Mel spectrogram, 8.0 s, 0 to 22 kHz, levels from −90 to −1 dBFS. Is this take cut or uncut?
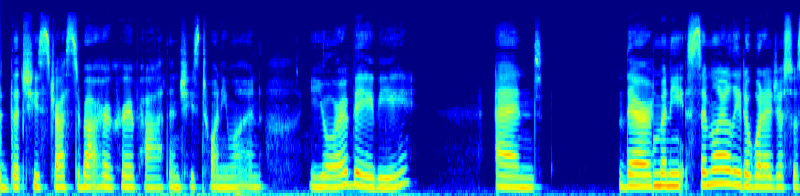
cut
